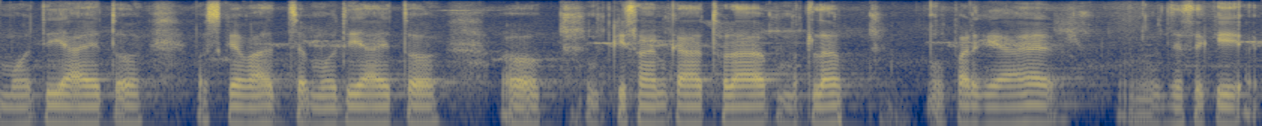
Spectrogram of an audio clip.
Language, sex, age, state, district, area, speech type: Hindi, male, 18-30, Bihar, Madhepura, rural, spontaneous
